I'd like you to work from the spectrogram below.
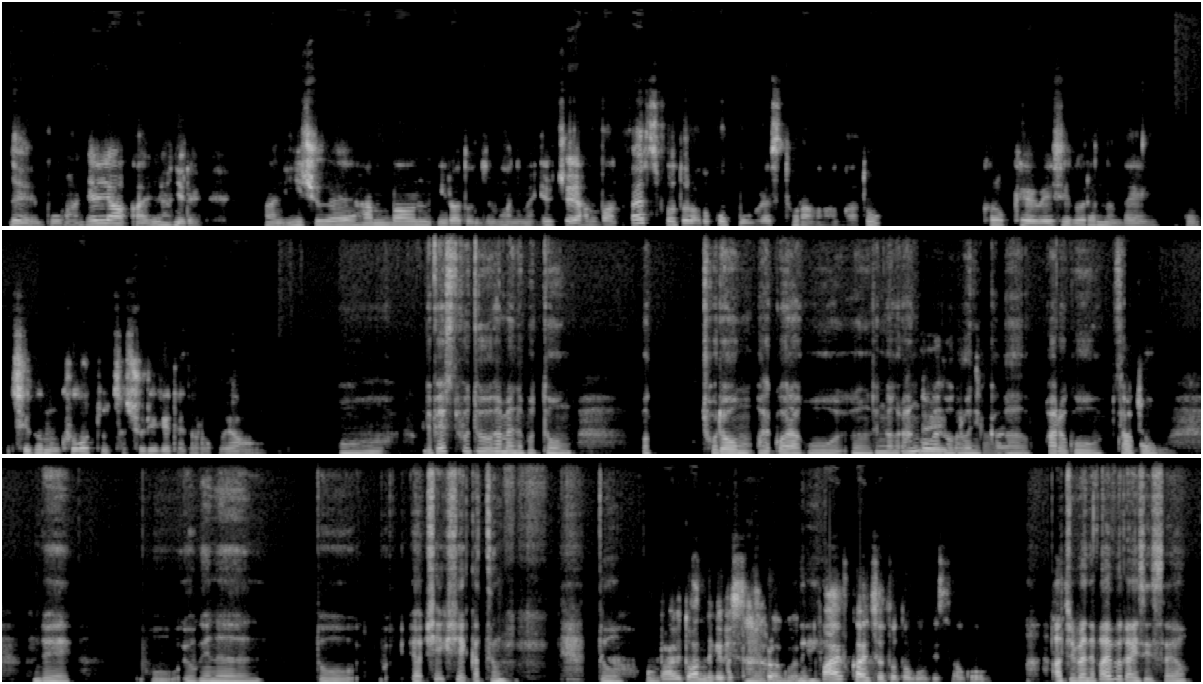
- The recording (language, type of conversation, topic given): Korean, unstructured, 요즘 외식하는 게 부담스럽다고 느껴본 적이 있나요?
- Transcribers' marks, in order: put-on voice: "패스트푸드라도"; other background noise; distorted speech; tapping; laugh; laughing while speaking: "비싸더라고요"; laughing while speaking: "네"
